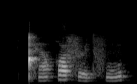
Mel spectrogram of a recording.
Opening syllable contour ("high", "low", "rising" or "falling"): rising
